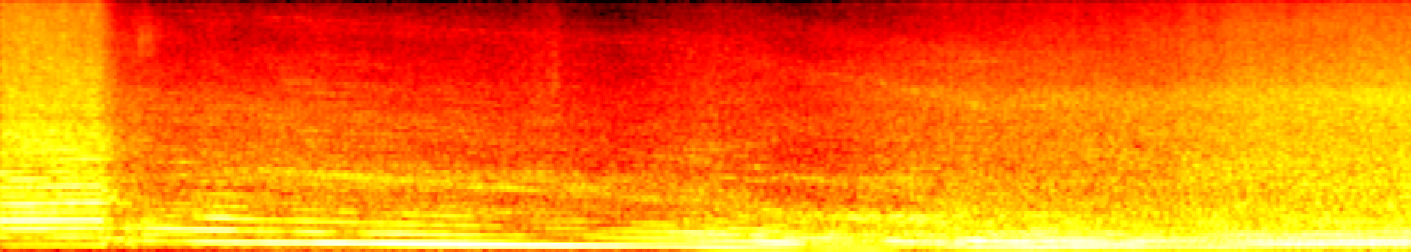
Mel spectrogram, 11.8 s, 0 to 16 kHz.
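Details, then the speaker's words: Nissan 180SX Type X SR with TD06 20G turbo and 3" dump pipe, dyno pulls at 15 psi (255rwkw, injectors maxed): strong engine rising smoothly through the revs, a drop, then another clean climb, no misfire or stumble; a normal full-load pull. "Got it up to 15 psi, maxed out the injectors at 250 kilowatt, but it sounds really healthy and strong, so pretty much perfect for pretty much beginner to intermediate for 250 real kilowatt."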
